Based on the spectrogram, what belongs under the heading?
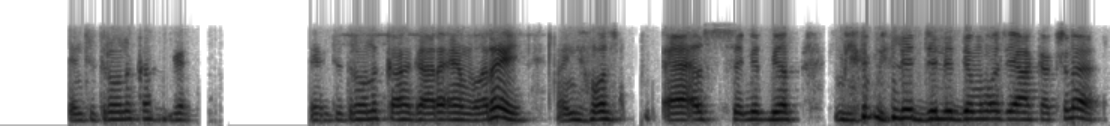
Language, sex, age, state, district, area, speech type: Kashmiri, male, 18-30, Jammu and Kashmir, Anantnag, rural, conversation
